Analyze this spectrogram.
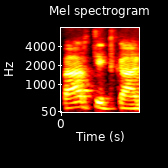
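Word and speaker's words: pártitkár: it's a compound and partitgar is normally pronounced with one t even though they come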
